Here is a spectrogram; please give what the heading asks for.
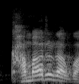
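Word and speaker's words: גמר: 히브리어로는 이루다라는 말을 가마르라고 하는데 발음하는데 그 뜻은 끝냈다, 이루었다는 의미가 있습니다.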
